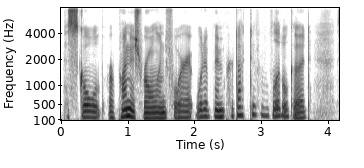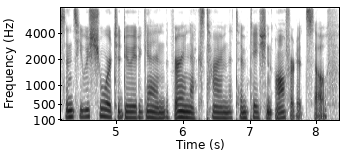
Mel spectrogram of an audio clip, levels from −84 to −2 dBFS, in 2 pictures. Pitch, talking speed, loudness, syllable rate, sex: 160 Hz, 215 wpm, -18 LUFS, 5.6 syllables/s, female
